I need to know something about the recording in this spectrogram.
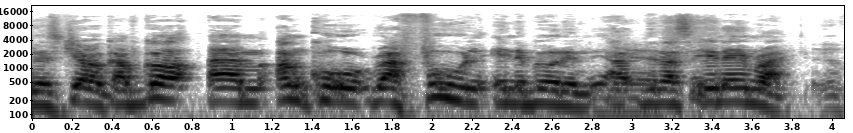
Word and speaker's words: Rafool: I've got Uncle Rafool in the building. Yes. Did I say your name right? Of course you said it right. Uncle Rafool.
